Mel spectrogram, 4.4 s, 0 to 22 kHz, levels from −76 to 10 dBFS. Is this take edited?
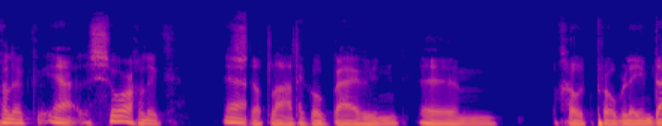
yes; 2 cuts; at 1.6 s, 2.7 s

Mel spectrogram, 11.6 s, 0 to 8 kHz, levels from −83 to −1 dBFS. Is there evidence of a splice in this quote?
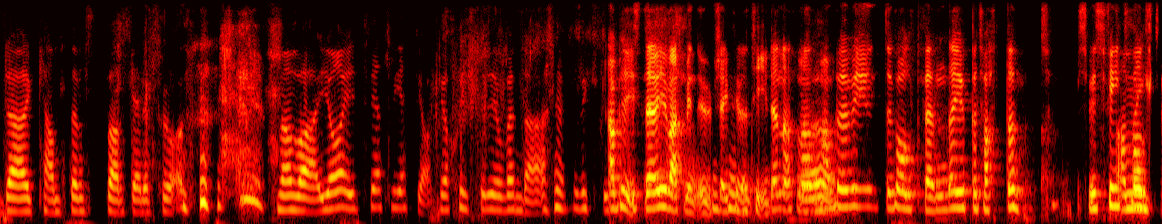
yes; 1 cut; at 10.4 s

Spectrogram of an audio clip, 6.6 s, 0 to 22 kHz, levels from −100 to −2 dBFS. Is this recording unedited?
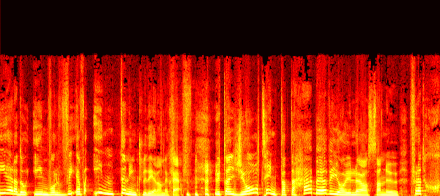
yes; 0 cuts

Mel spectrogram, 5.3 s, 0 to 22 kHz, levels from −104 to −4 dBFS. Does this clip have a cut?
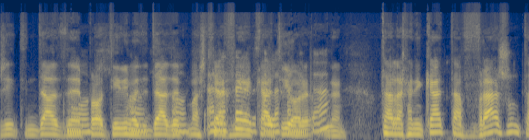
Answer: no; 0 cuts

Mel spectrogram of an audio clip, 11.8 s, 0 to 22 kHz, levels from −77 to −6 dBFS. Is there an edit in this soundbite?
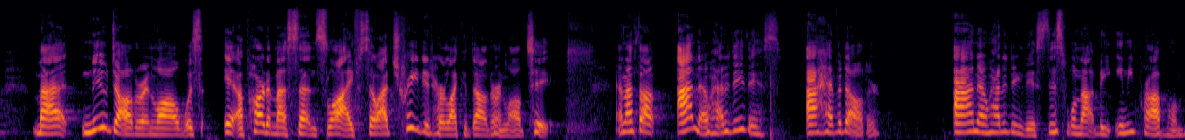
no; 0 cuts

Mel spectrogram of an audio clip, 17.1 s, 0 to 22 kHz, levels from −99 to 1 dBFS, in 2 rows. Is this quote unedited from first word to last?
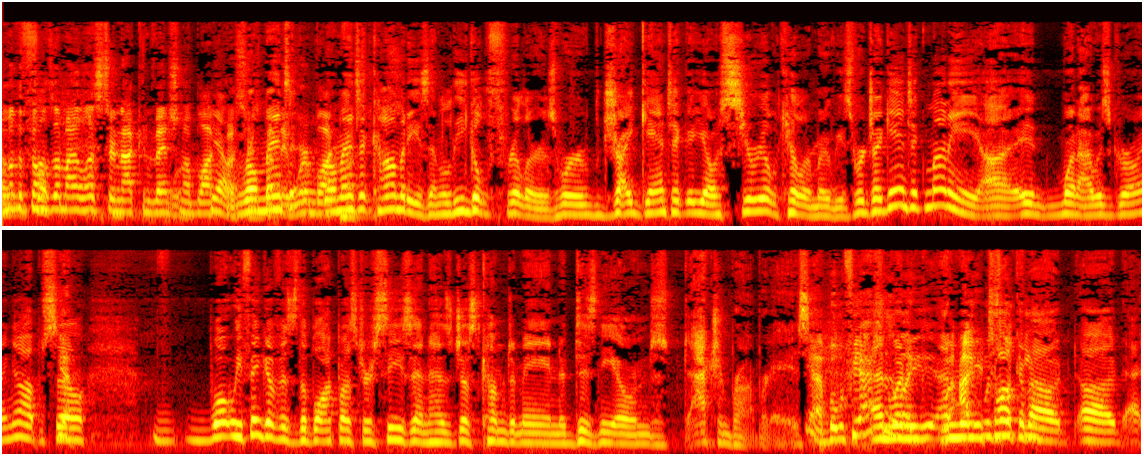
yes; 0 cuts

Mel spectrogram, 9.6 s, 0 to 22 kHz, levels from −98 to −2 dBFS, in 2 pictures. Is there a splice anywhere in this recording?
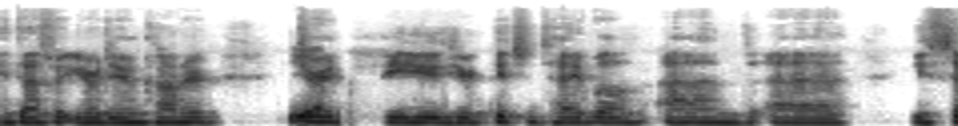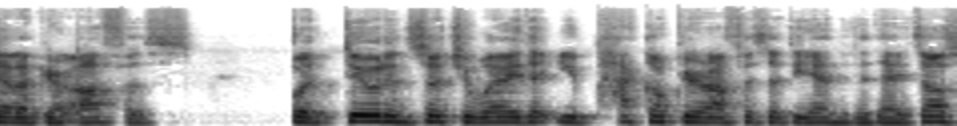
no; 0 cuts

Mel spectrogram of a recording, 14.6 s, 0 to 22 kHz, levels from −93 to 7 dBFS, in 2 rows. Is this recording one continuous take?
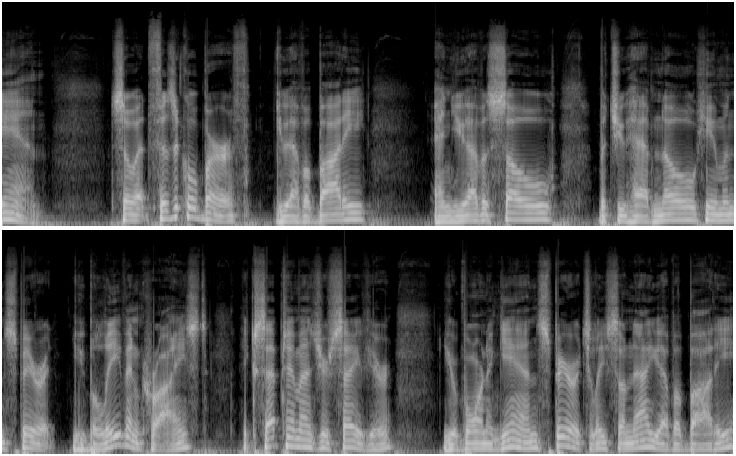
no; 1 cut; at 7.8 s

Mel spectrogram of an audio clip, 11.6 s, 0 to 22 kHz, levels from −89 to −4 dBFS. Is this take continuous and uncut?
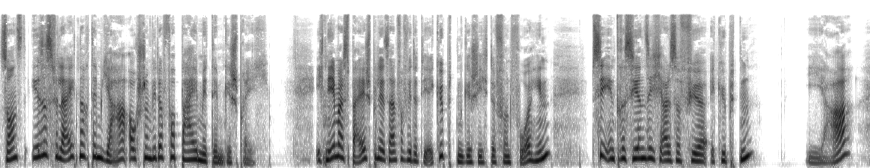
yes; 0 cuts

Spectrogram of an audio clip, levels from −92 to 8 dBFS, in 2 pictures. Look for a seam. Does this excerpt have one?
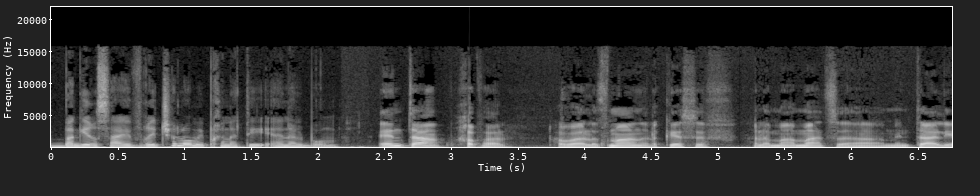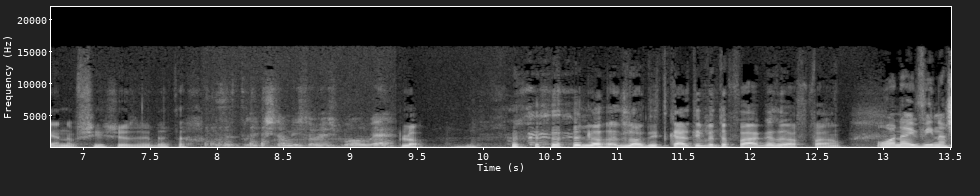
yes; 1 cut; at 2.4 s

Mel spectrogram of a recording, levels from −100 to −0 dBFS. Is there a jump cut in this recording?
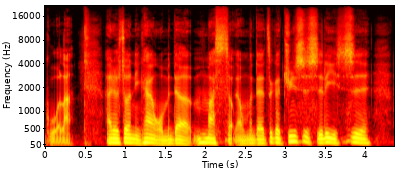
yes; 1 cut; at 2.3 s

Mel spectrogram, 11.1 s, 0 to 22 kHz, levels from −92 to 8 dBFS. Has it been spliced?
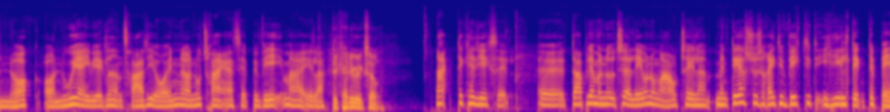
no; 0 cuts

